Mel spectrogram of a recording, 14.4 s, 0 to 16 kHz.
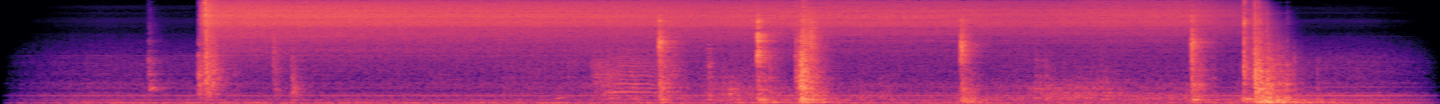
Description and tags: Tilt Train Door Close 3A
Recording of a pneumatic door closing on a tilt train.
Recorded using the Zoom H6 XY module.
close, door, train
